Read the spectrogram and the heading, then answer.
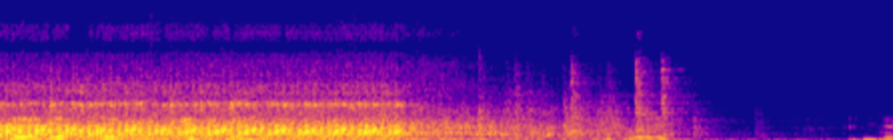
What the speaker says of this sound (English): Start it up, you know everything's good for the engine.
